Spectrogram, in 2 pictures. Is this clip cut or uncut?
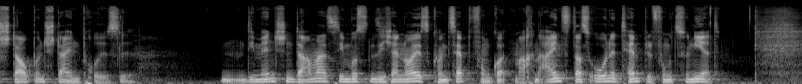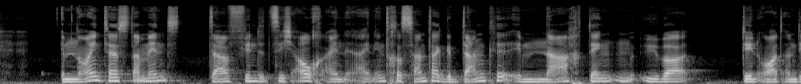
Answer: uncut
